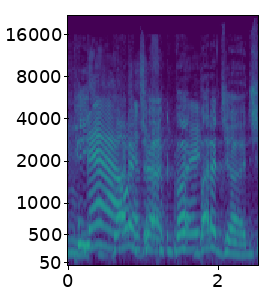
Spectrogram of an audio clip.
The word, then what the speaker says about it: Buttigieg: Well, it's Pete Buttigieg, just for people who want to know, mayor of South Bend, Indiana.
